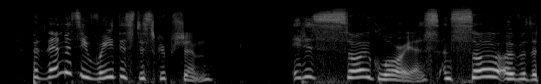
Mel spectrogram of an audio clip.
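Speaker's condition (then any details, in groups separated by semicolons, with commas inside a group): No condition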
